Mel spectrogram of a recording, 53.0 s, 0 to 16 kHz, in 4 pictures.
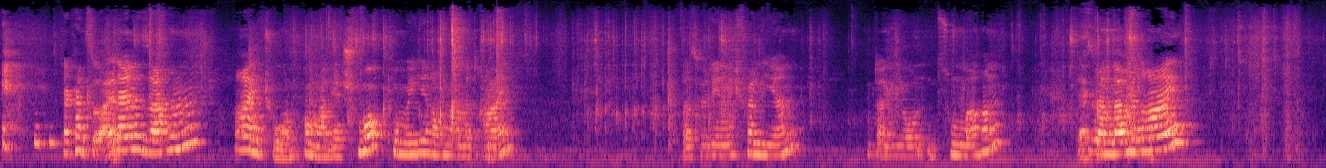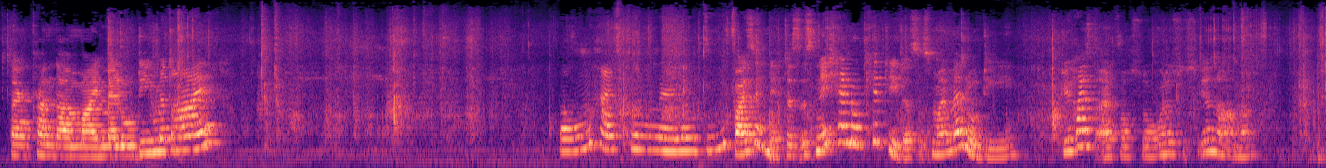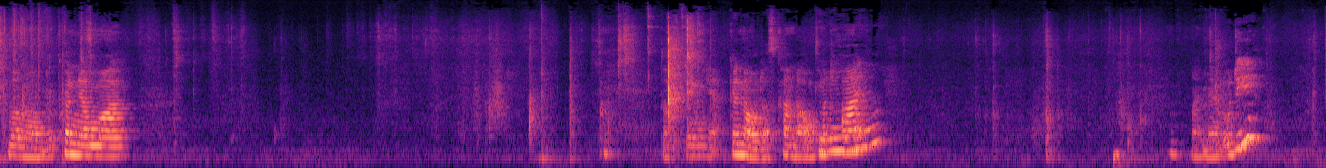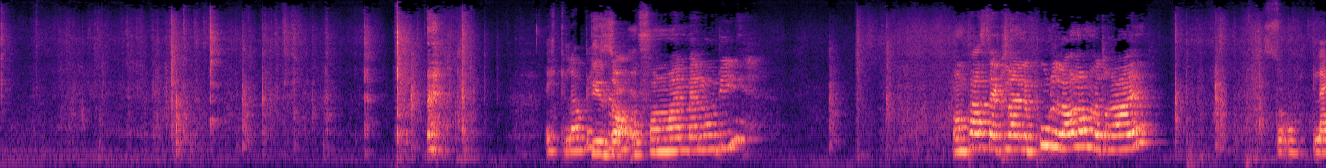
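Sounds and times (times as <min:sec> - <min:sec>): fabric bag rustling and crinkling: 0:09.8 - 0:13.6, 0:14.6 - 0:29.1, 0:48.4 - 0:50.5, 0:51.6 - 0:53.0
light scratching and handling: 0:14.3 - 0:29.4, 0:51.5 - 0:53.0.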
